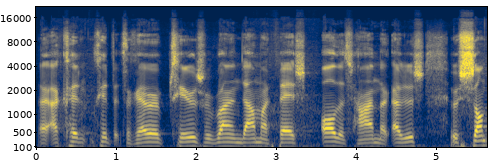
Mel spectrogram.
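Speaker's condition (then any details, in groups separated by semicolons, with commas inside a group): Gunshot injury to chin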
